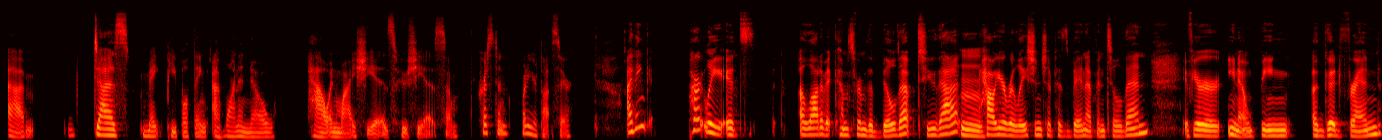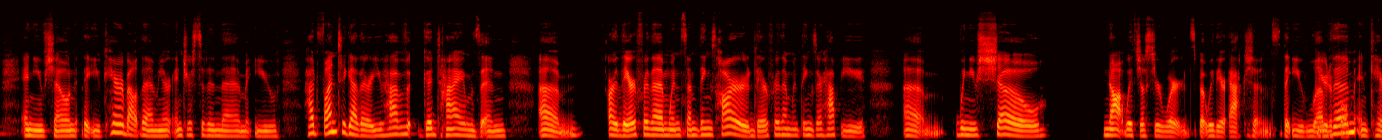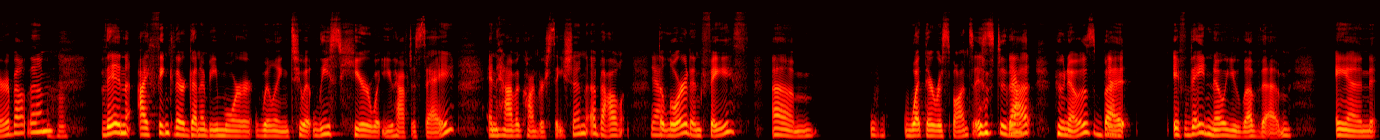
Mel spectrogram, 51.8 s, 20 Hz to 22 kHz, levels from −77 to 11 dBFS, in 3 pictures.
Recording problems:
none

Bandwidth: 15 kHz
